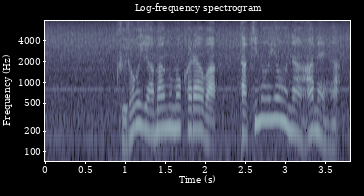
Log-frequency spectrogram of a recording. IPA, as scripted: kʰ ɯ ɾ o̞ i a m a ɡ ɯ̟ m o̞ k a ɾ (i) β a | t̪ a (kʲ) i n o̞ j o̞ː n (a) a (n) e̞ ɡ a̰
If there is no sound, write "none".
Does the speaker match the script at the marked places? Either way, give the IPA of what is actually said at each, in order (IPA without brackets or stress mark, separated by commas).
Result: a, kʲ, a, m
